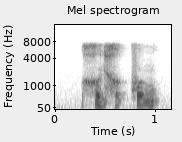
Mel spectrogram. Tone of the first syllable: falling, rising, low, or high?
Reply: low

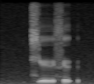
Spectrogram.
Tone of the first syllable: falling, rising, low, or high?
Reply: low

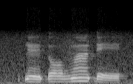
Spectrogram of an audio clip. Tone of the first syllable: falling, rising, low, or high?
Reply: low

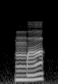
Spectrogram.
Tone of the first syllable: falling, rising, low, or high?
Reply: rising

